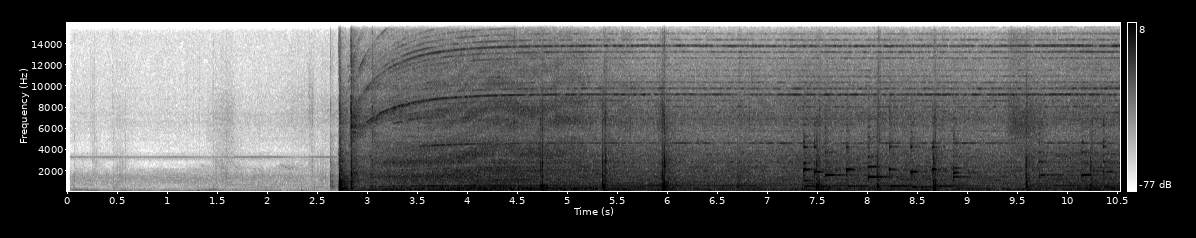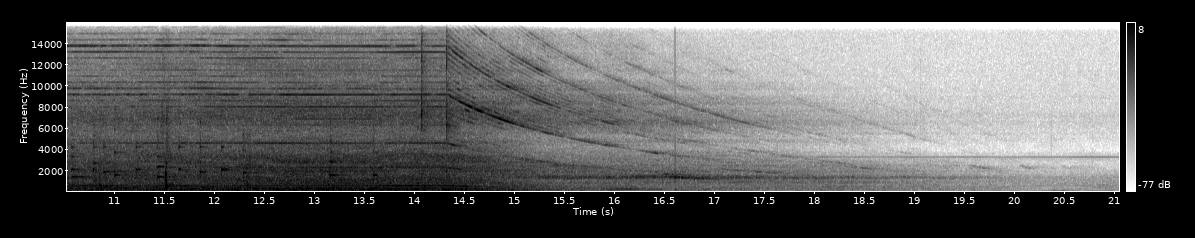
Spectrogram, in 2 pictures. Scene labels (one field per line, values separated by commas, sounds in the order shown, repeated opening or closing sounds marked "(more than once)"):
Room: living room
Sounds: vacuum cleaner, footsteps, phone ringing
